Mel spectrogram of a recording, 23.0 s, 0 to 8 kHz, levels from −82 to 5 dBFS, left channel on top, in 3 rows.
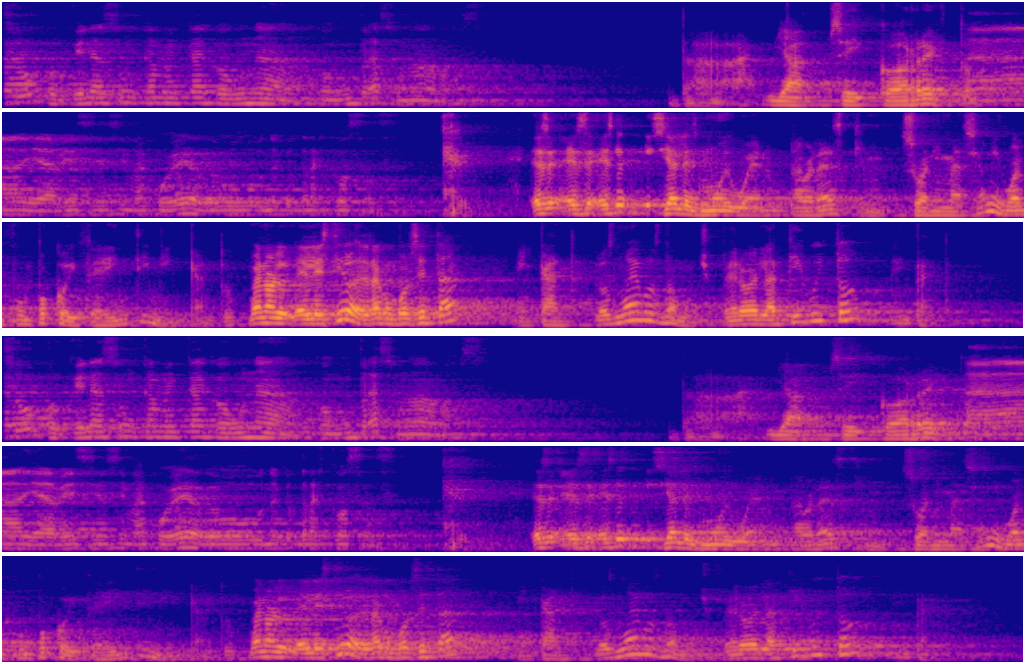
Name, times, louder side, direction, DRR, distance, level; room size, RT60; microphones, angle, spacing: voice 1, 0.0-3.6 7.2-10.6 11.8-12.1, right 1 dB, 25° right, 6 dB, 0.7 m, -36 dB
voice 2, 5.1-7.3 11.0-11.2 11.6-18.8 19.2-22.3, left 5 dB, 50° left, 12 dB, 0.4 m, -25 dB
17.0 x 11.5 x 4.7 m, 2.8 s
head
